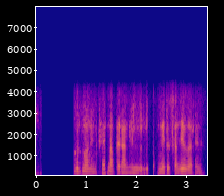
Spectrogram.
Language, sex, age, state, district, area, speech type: Telugu, male, 30-45, Telangana, Peddapalli, rural, conversation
